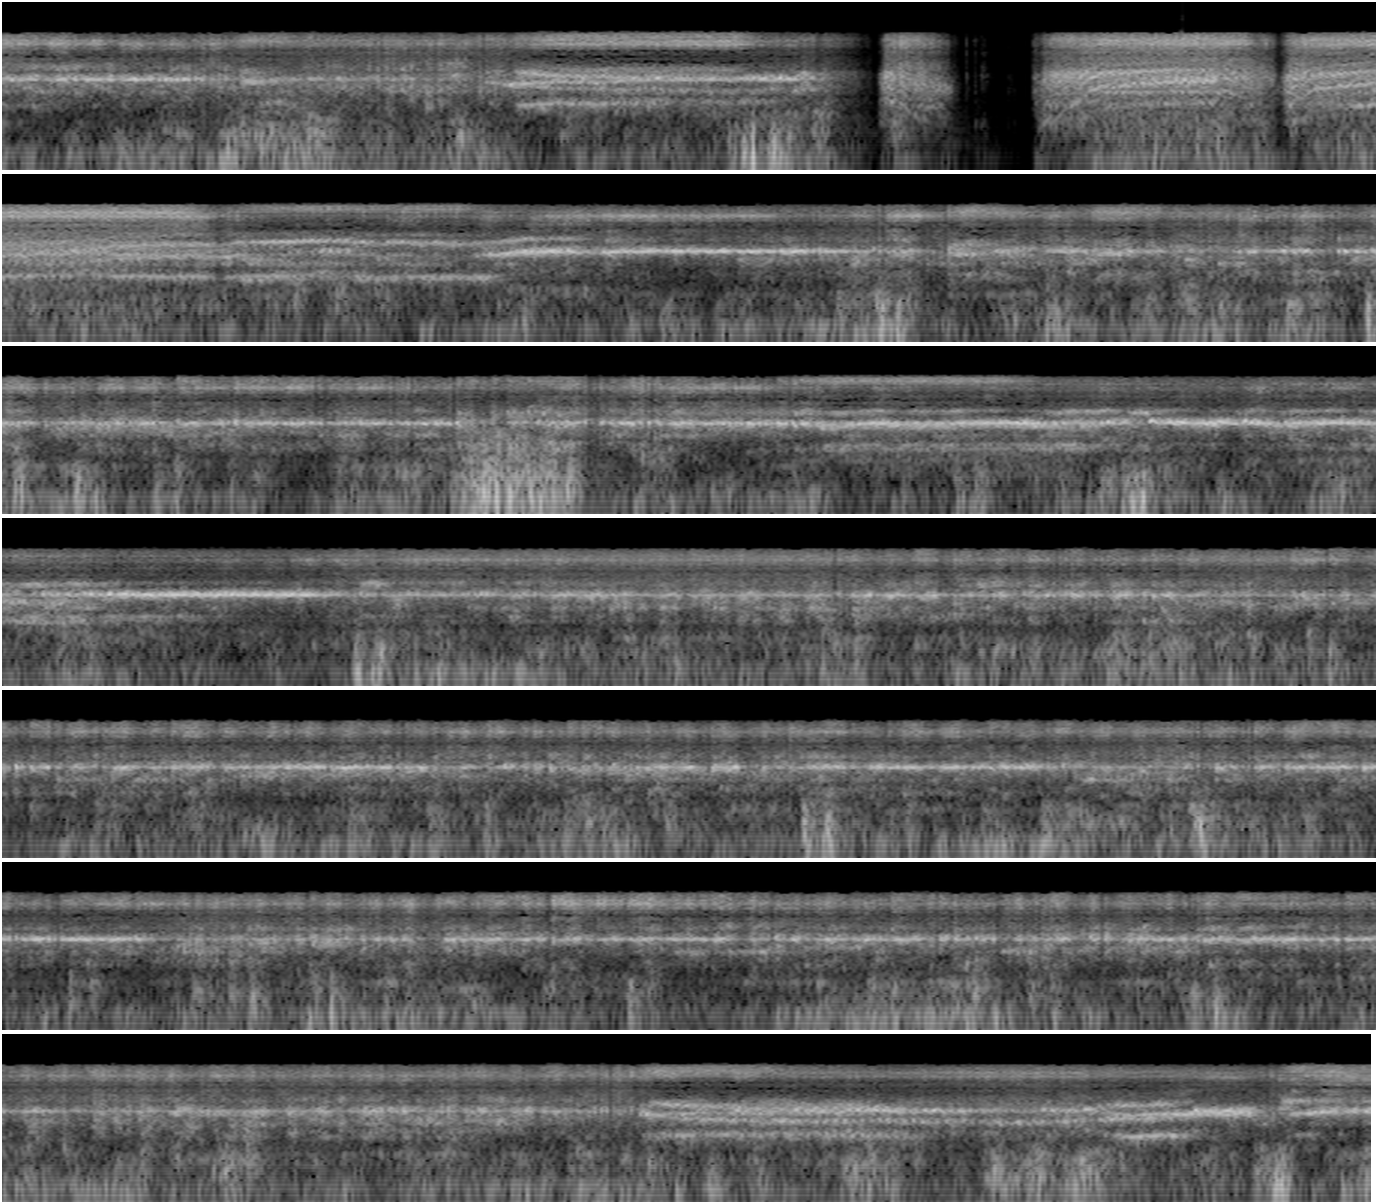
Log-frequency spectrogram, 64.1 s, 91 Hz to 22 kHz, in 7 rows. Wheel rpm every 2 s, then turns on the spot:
230, 220, 110, 80, 150, 200, 220, 230, 230, 230, 230, 230, 220, 230, 230, 230, 230, 240, 240, 240, 240, 230, 230, 230, 240, 230, 230, 230, 240, 220, 190, 220.
4-6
